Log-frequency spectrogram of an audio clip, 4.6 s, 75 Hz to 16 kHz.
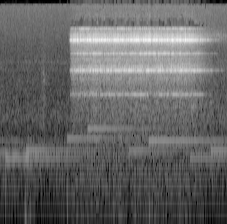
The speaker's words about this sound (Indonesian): Bel masuk sekolah telah berbunyi, tepat pada pukul 7.15 pagi. Tanda kelas pagi akan segera dimulai.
